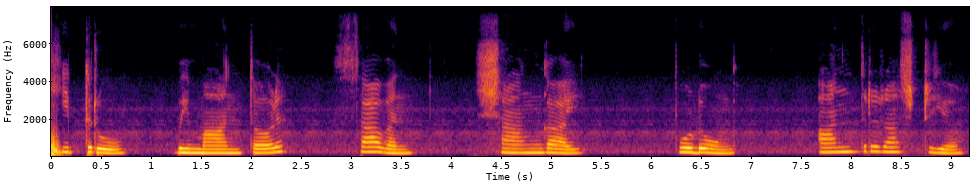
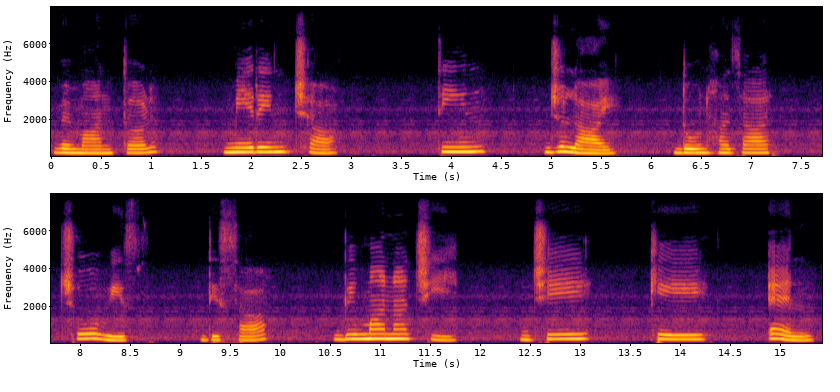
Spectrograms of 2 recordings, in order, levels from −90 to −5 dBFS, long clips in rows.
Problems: constant background noise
